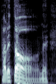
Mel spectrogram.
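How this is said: The word is said in an exaggerated put-on accent. The speaker calls it wrong. "not panettone. So he has the fake accent"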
